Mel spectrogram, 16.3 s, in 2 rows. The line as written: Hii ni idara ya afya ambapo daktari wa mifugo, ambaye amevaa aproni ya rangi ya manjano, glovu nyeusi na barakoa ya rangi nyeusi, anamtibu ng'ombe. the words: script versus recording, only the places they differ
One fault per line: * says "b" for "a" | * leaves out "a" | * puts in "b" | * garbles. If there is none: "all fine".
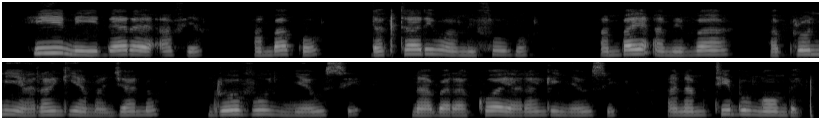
all fine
